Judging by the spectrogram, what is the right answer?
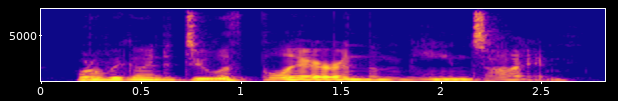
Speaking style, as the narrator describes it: Gary asked wearily

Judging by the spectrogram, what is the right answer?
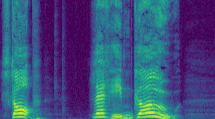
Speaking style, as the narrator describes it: screamed at Silk

